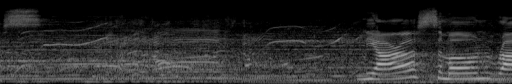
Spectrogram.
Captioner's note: congregation applauding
